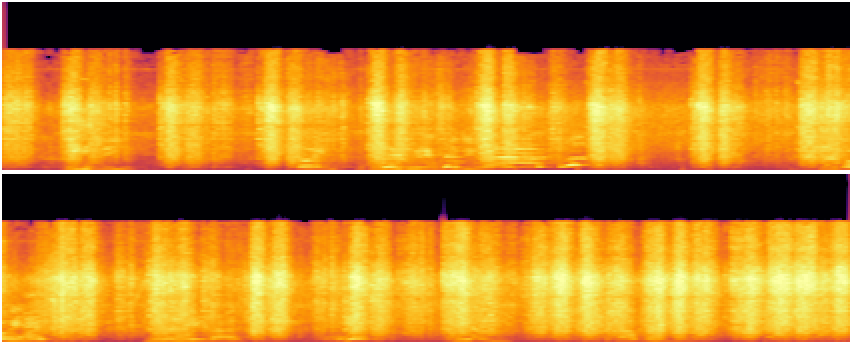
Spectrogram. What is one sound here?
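Young boys shout and squeal with excitement outdoors.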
